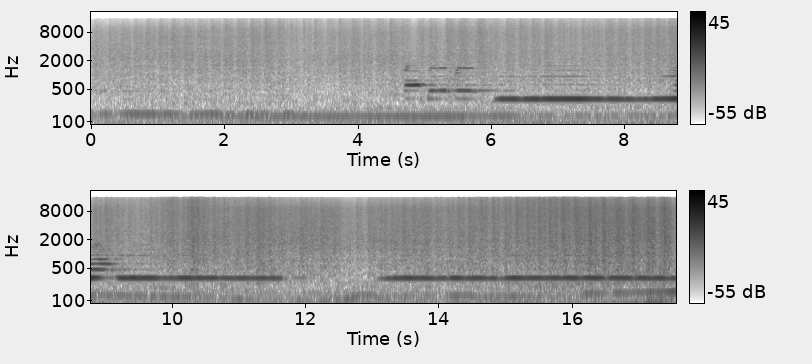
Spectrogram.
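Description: Long wooden flute played in held notes: a low steady note, then from about six seconds in a higher note held for several seconds, breaking off briefly near twelve seconds and resuming. From about nine seconds in, a hand-held rattle is shaken in quick bursts over the notes.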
